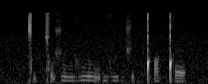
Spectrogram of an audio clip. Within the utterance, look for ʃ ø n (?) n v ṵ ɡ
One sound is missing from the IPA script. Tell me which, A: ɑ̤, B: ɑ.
A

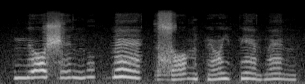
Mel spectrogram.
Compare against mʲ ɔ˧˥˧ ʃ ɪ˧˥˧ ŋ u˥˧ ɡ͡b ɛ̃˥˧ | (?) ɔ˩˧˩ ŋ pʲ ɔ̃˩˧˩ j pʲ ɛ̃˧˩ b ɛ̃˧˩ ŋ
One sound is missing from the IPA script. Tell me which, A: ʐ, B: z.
B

